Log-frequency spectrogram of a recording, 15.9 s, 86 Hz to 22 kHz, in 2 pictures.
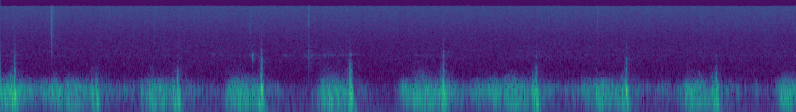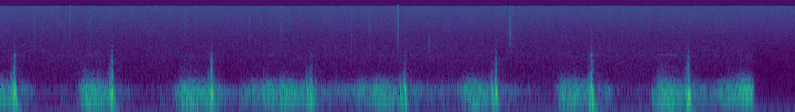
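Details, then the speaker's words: Mitral regurgitation systolic murmur with widely split second sound, soft aortic and fairly loud pulmonary component, regular beat near 62/min. "the second sound is widely split with a soft atic and fairly loud pulmonary component"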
